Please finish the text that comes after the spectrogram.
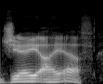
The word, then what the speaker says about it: GIF: Josh Wright because he does that whole GIF hard G, soft G thing. And there was a security company called JIF.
